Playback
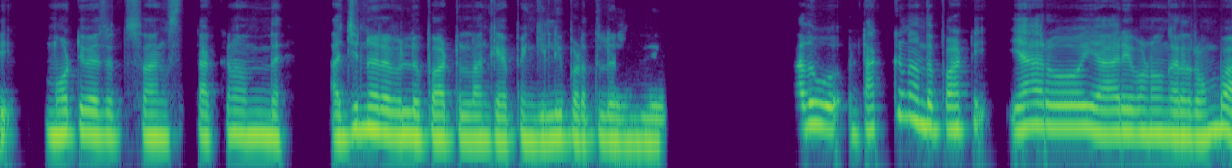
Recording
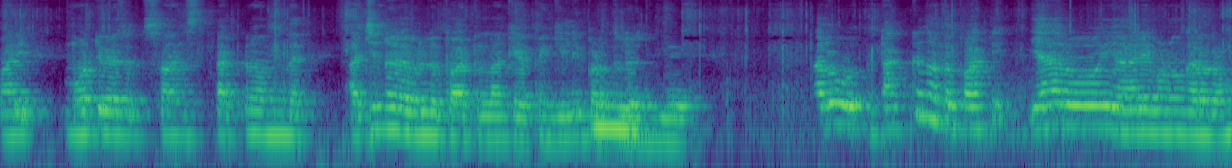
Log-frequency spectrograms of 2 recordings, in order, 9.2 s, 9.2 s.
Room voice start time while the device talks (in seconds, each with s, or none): 4.4 s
